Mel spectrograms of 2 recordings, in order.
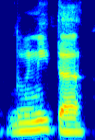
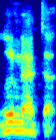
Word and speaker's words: Luneta: of the process that is what makes sorry lunita uh luneta lunetta sorry luneta yes I was checking myself with the pronunciation and I messed it up completely yeah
